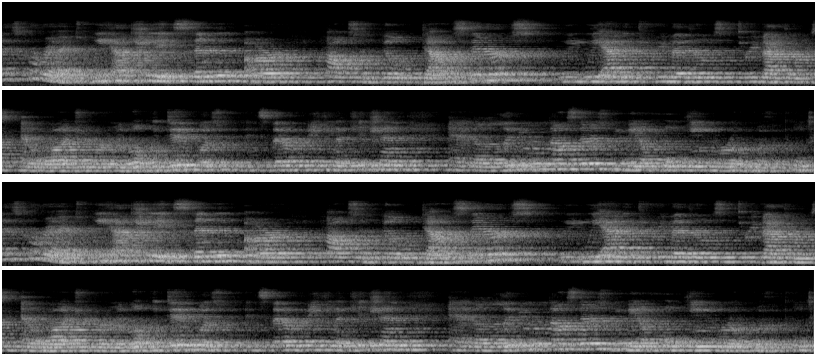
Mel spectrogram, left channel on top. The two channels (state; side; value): normal; both; correlation 0.57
